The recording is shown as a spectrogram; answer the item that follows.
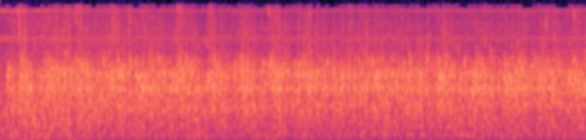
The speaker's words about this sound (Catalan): Aplaudiments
